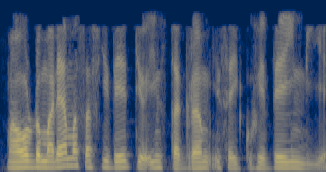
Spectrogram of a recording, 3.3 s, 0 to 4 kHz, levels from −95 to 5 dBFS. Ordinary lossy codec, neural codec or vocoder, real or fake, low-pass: MP3, 32 kbps; vocoder, 44.1 kHz, 128 mel bands, Pupu-Vocoder; fake; 3.6 kHz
